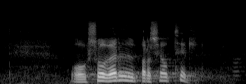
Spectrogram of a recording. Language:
Icelandic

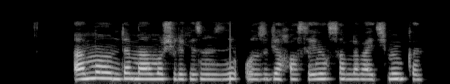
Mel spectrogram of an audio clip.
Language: Uzbek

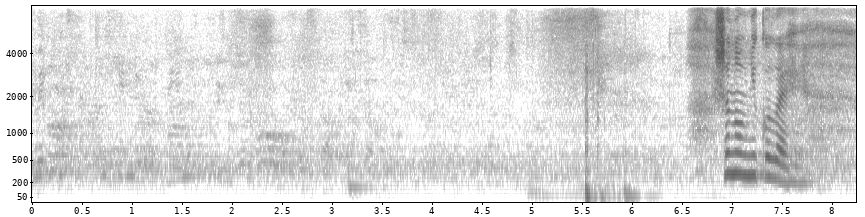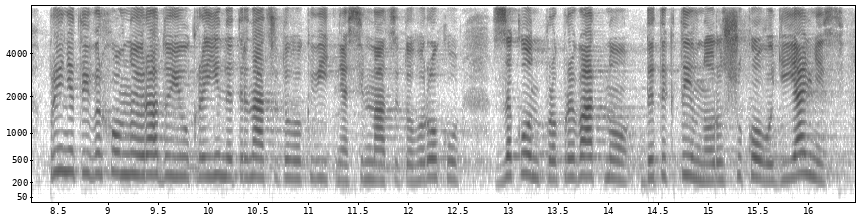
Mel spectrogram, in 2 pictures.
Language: Ukrainian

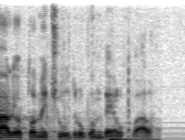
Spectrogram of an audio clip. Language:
Serbian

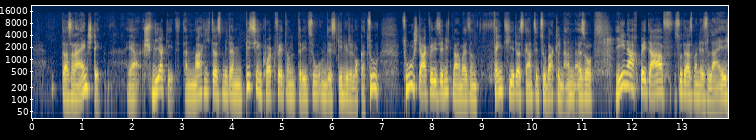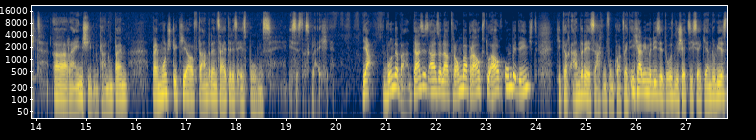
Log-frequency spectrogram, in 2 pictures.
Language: German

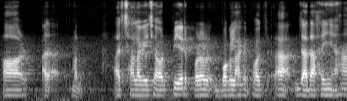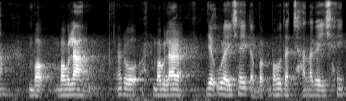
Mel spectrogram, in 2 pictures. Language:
Maithili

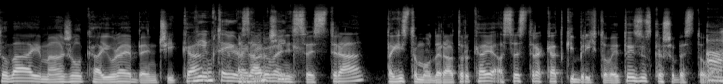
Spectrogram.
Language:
Slovak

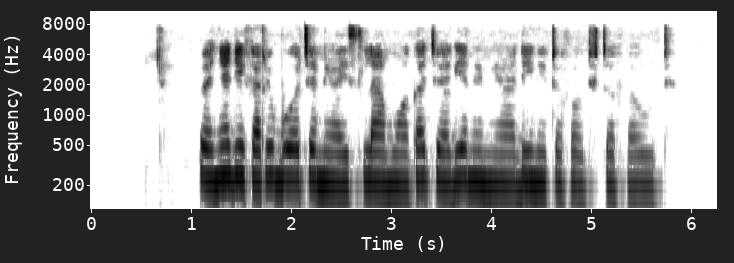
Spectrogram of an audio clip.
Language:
Swahili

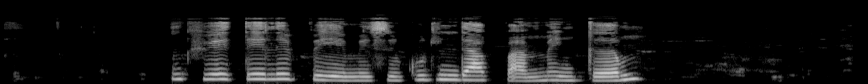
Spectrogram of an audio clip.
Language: Ngiemboon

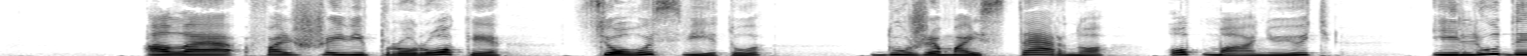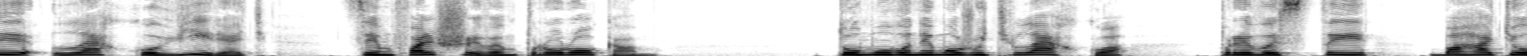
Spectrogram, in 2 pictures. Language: Ukrainian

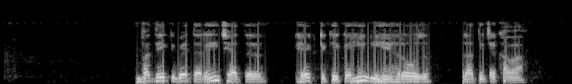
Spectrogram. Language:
Od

